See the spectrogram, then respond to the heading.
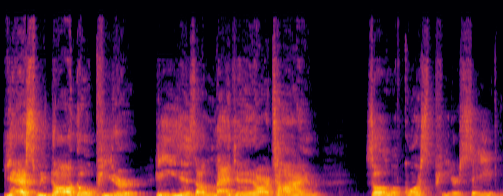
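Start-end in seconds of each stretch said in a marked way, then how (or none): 0.0-4.0 proud shout. Retold or imitated. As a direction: proclaim a hero's legend out loud. Deadpools hail Peter as legend.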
